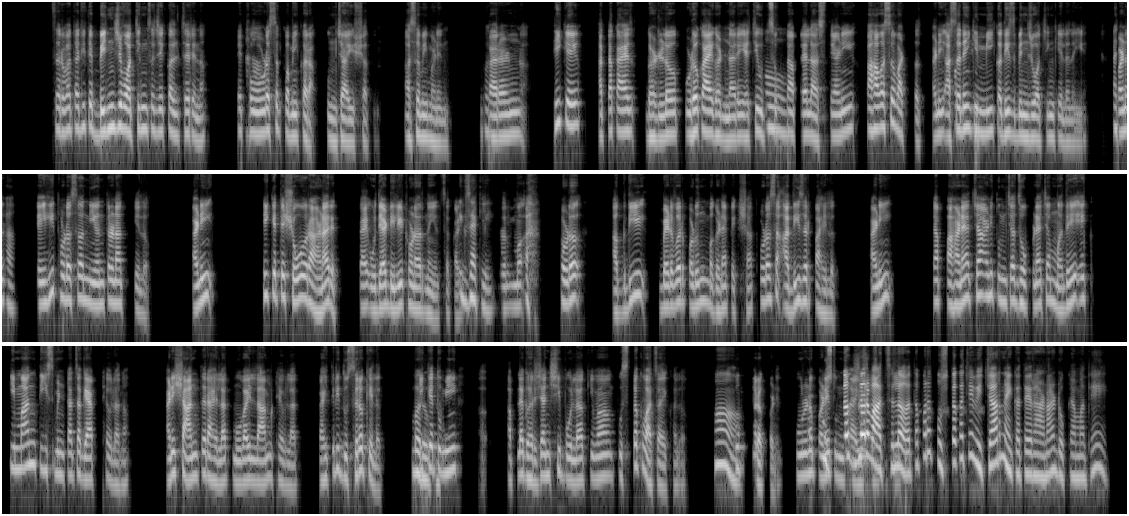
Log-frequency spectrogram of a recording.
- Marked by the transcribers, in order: in English: "बिंज वॉचिंगचं"; in English: "बिंज वॉचिंग"; in English: "शो"; in English: "एक्झॅक्टली"; chuckle; other background noise; bird; tapping
- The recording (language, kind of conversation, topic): Marathi, podcast, रात्री झोपायला जाण्यापूर्वी तुम्ही काय करता?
